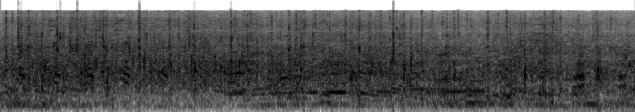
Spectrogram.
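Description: An audience at a spiritual discourse claps in a continuous dense wash of applause, loud and close, lasting the whole stretch.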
